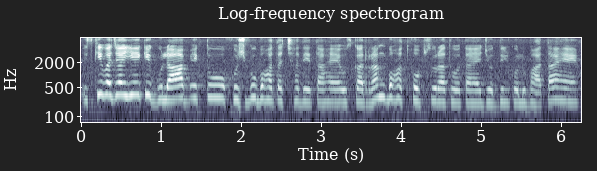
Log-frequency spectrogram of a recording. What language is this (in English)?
Urdu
